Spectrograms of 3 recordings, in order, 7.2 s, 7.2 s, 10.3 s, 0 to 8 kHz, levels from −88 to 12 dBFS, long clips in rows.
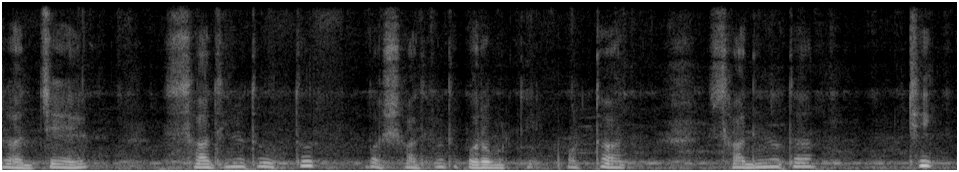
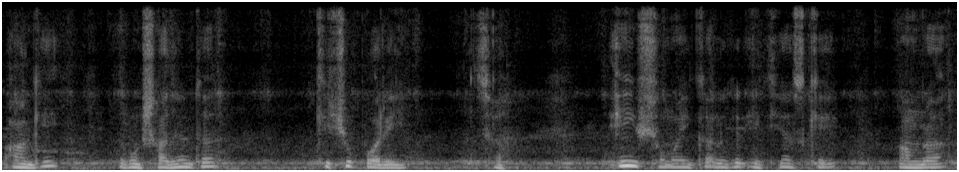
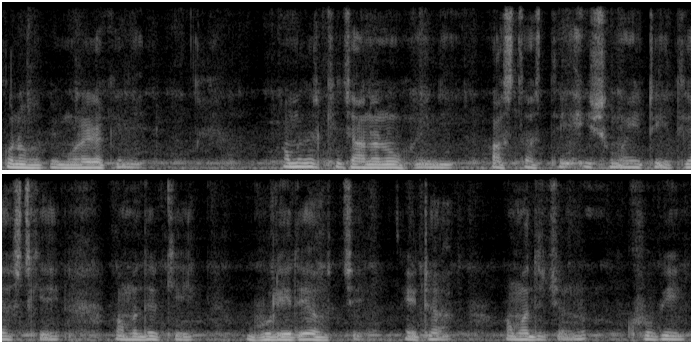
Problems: constant background noise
